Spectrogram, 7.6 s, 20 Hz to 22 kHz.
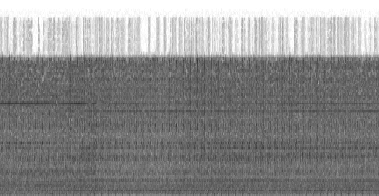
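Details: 2021 BMW X1 hybrid F48, B38 three-cylinder, 50 km: idle with rough fast ticking knock about three or four per second over steady hum; abnormal noise, source unclear.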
